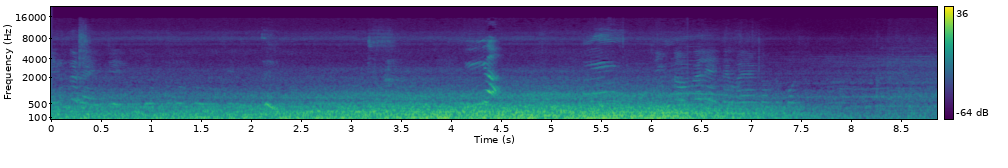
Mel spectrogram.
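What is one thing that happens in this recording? A jet airliner roars loudly as it climbs away, then the roar slowly fades.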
